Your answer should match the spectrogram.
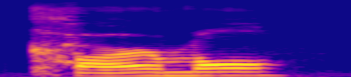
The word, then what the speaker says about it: Carmel: At the top of the list, Carmel, Indiana. And yes, that's how you say it. Some people will confuse this city with Carmel in California, but this is Carmel, like the ice cream topping, Indiana.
